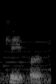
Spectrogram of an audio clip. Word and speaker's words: kefir: But of course, I talk to my clients a lot, or we call it Kefir or kefir. Milk. But actually, the real way is kefir. It rhymes with career.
